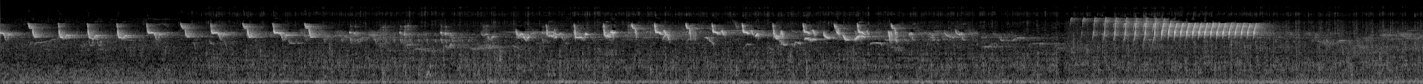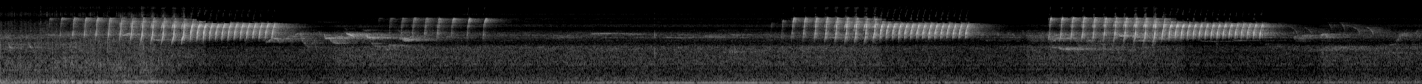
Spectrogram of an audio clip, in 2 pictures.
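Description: Birds singing outdoors: a rapid run of high chirps, about three to four a second, for the first nine seconds or so, then five separate high buzzy trills of a second or two each.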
